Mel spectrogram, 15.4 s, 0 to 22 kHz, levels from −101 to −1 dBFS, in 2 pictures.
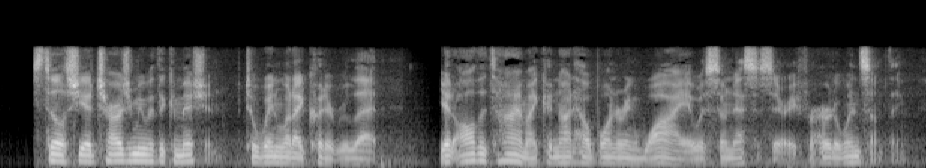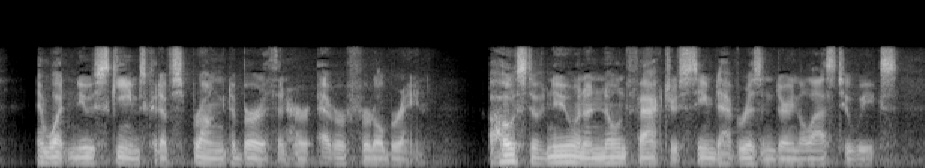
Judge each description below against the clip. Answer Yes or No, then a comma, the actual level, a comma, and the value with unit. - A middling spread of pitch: Yes, average, 3.5 semitones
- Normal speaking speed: No, fast, 245 wpm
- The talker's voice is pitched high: No, very low, 90 Hz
